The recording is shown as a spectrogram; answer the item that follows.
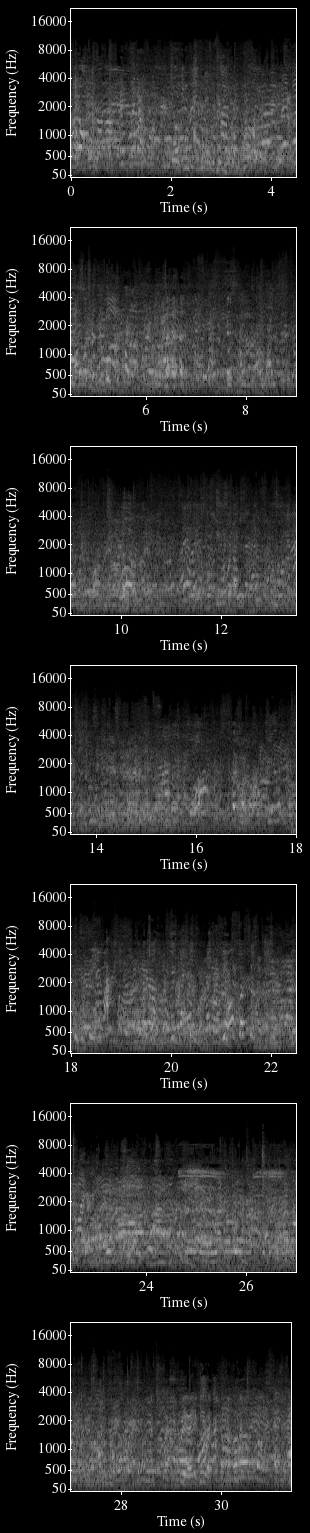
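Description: Chatter of several spectators talking at once, the voices overlapping so that no words stand out.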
